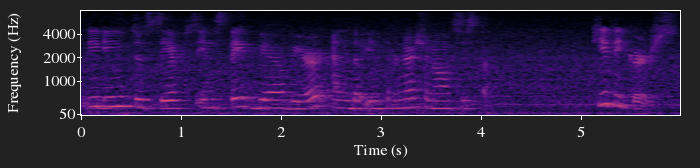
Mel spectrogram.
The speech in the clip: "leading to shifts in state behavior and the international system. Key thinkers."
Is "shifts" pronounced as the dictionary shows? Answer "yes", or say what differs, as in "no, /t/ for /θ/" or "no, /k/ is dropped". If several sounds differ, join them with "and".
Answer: no, /s/ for /ʃ/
